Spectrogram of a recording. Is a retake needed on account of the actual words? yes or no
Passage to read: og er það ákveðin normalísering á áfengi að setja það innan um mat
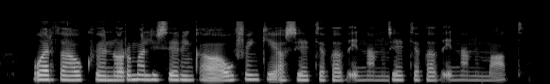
yes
